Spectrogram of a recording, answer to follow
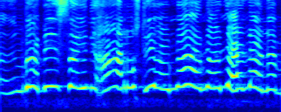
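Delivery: high, loud mocking whine. Preacher mocking a stubborn churchgoer, high whiny voice. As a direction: mimic a stubborn person whining.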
